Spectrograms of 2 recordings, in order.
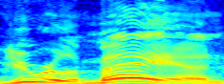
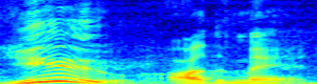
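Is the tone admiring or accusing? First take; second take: admiring; accusing. First: It sounds admiring, like casual praise. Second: It sounds accusing, like a grave charge.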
